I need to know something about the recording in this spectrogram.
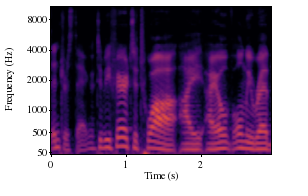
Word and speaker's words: Troyes: cathedral actual city it's in france and actually pronounced trois yeah okay all right there you go all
